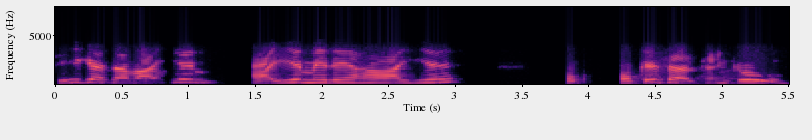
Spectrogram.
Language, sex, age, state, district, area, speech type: Hindi, female, 45-60, Uttar Pradesh, Ghazipur, rural, conversation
